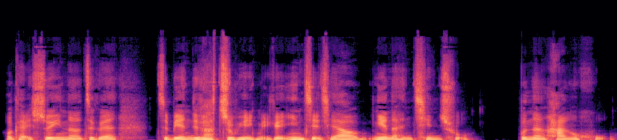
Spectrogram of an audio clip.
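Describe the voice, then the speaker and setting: A woman explains English words in Mandarin in an easy, chatty way. She spells each word slowly and stops to point out where the stress falls. Her pitch sits in the middle of the usual range. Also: steady tone, darkish tone. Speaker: English teacher. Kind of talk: bilingual vocabulary lesson.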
